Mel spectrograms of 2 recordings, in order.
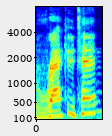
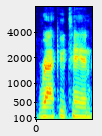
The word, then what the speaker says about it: Rakuten: ado let's get started number one it's called rakuten if i'm pronouncing that correctly it's r a k u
